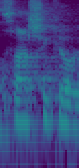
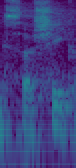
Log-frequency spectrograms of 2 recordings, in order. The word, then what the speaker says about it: sashiko: Well, sashiko is kind of the Japanese pronunciation, which I should be using, but I end up saying sashiko a lot.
